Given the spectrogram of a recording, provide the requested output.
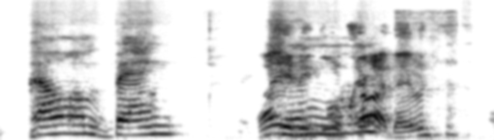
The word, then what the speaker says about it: Palembang: How do you pronounce that? Palembang I didn't know that, David.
